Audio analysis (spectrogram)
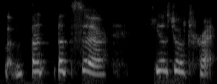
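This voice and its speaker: A high-voiced, fretful landlady acted by a woman tells a dark tale in radio-play style. Her delivery is hesitant and breathless, and the recording is dry and somewhat dull. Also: measured pace, no room sound. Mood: anxious, hushed suspense. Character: anxious, fretful landlady narrating a dark mystery. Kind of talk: old radio play acting.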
